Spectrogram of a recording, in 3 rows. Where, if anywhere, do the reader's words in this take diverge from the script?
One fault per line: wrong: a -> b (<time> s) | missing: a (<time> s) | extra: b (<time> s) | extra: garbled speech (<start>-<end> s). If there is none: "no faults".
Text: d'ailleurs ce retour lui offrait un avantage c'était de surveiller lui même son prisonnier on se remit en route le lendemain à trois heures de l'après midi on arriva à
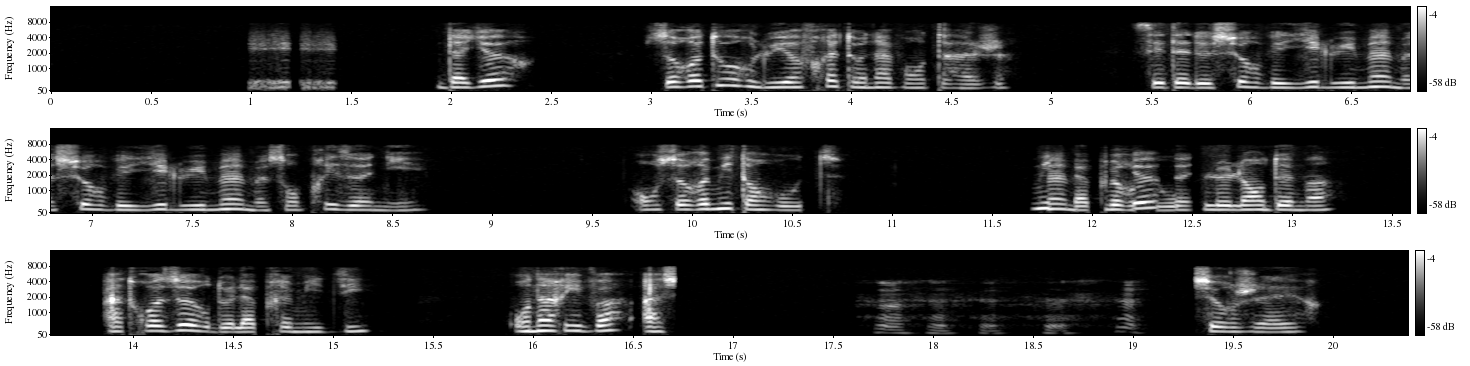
extra: surveiller lui même (6.8 s)
extra: garbled speech (11.7-12.5 s)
